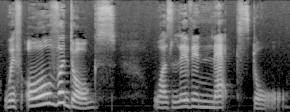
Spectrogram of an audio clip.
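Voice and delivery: loud, slow "with" as wiff, "the" as va; Cockney f then v. Shown as a demonstration. Coach modelling the line, Cockney f then v. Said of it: "F and then V".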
